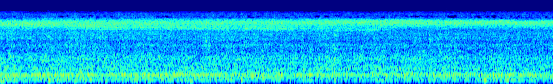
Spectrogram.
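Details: Continuous buzzing of many Japanese honey bees fanning in hot weather; the low drone wavers slightly but never stops, with an even shrill hiss riding above it.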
